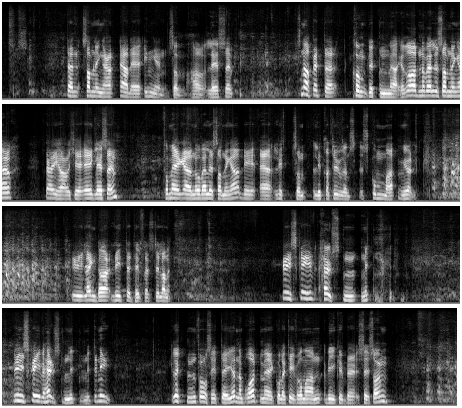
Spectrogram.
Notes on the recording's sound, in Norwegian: Frå Kapittel23. Til samtale på Kapittelfestivalen på Sølvberget. Innspelt på Sølvberget bibliotek og kulturhus.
